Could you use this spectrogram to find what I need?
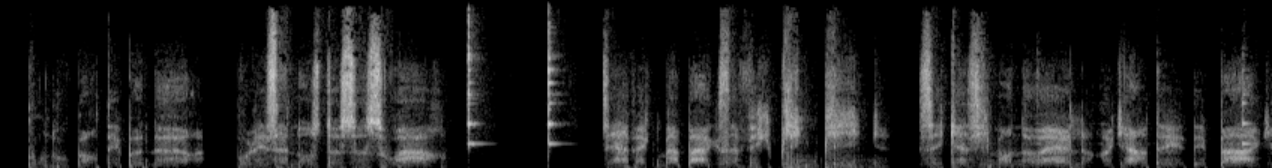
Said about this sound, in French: des bouteilles de champagne. Écoutez ce joli son.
